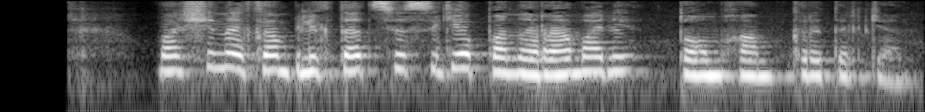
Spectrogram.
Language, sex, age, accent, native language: Uzbek, female, 18-24, Toshkent shahri, Uzbek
